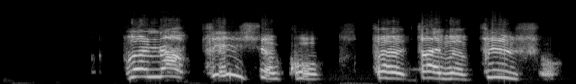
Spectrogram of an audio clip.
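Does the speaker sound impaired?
Yes: cerebral palsy; self-described as half-CP.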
